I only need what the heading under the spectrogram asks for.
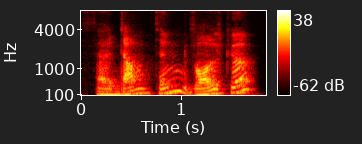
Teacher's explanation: be careful with the V, it's always pronounced like an F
